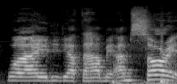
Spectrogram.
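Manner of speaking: high, loud imitated tearful wail; mock crying. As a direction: wail it like a film character in tears. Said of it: "they're both crying".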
